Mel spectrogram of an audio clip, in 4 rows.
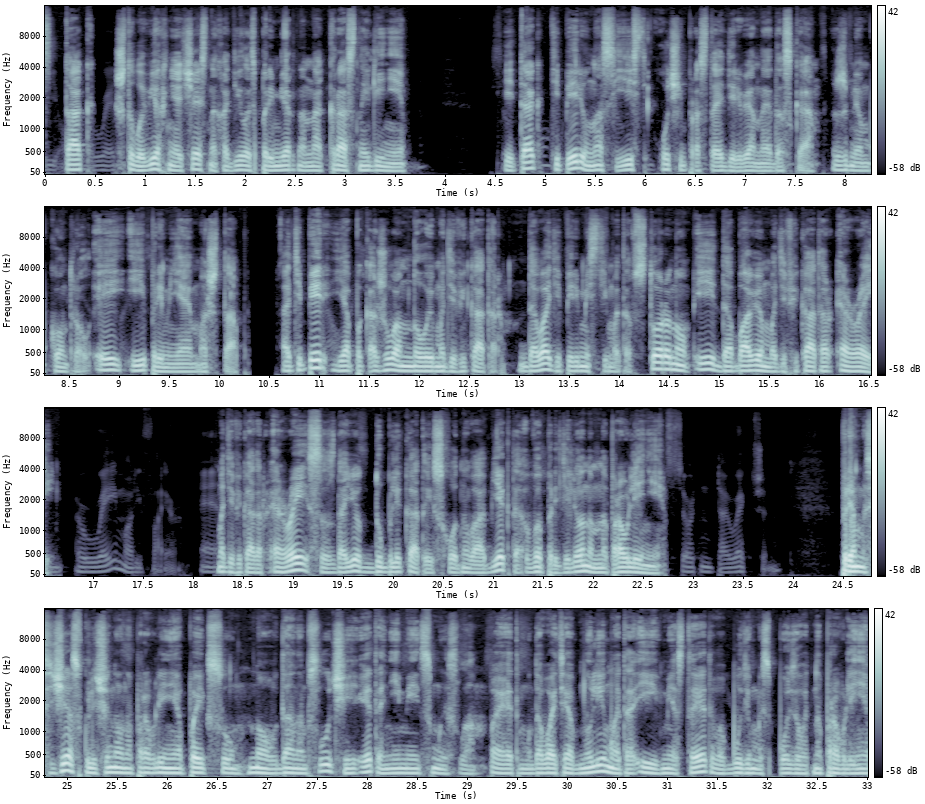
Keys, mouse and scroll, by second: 1.2 shift+middle click, 2.9-3.8 scroll, 3.8 middle click, 4.1-4.5 scroll down 1, 4.5 shift+middle click, 5.1 middle click, 8.0 ctrl+a, 10.2 scroll down 1, 10.5 middle click, 14.4 middle click, 20.3 double click, 29.3 KP_0, 29.8 Return, 32.5 KP_1, 32.8 Return.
